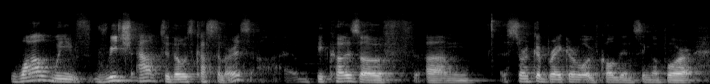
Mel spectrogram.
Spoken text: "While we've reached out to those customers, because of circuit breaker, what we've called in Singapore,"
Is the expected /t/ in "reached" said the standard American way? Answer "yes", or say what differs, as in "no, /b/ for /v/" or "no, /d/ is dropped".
yes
